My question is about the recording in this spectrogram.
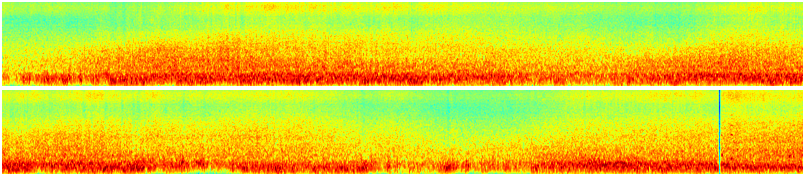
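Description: Storm surf on the Black Sea: waves breaking and churning into foam in a loud, continuous wash that swells and eases slowly, with wind buffeting the microphone.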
